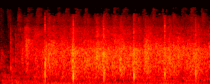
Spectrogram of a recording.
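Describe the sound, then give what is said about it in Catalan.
A standing audience in the Aula Magna of a university's Faculty of Economics and Business gives a steady, fairly soft round of applause, a dense patter of many hands clapping without pause. “La sala de l'Aula Magna de la Facultat d'Economia i Empresa d'Empeus ha ovacionat Vidal, que ha marxat cap al seu despatx a esperar la decisió del màxim òrgan de la magistratura.”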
